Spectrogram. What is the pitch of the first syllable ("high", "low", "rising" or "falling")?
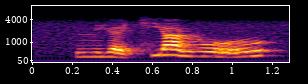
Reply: low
